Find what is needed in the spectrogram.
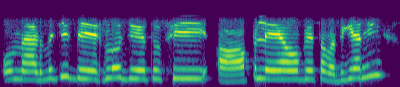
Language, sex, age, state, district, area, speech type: Punjabi, female, 45-60, Punjab, Firozpur, rural, conversation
